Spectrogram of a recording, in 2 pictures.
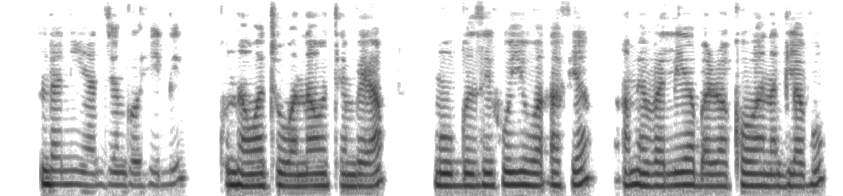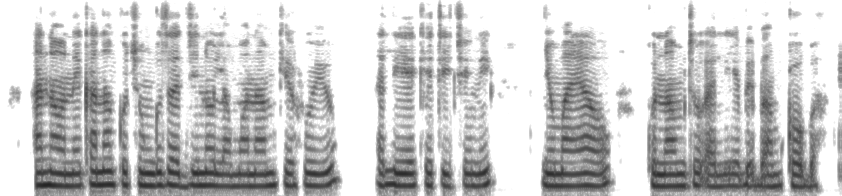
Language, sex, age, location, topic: Swahili, female, 25-35, Kisumu, health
